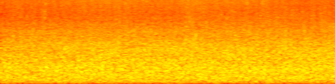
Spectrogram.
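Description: Shallow river water rushing over rock shoals and ledges in small rapids, a steady, even rush with no pauses.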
